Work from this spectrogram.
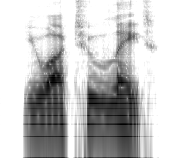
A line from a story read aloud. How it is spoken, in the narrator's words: I cried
